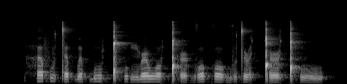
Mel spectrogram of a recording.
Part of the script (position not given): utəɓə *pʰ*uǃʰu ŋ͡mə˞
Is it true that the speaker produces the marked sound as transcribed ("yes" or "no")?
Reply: no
